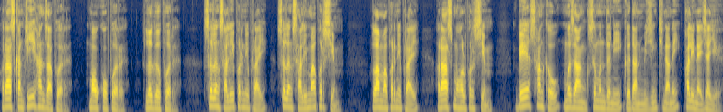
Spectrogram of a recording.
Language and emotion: Bodo, neutral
